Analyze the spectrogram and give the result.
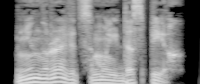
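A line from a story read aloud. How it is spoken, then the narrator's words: Grumbled. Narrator (Russian): проворчал Егор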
